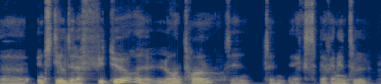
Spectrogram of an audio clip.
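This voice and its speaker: In a very clean recording with a silent background, a man with a strong English accent speaks at a very slow pace, his somewhat breathy voice dark and mellow in tone, with lively intonation and big swings in loudness. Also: medium pitch for a man. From England. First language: English (speaking French). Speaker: novelist. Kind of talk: talk about his book. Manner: halting, many hesitations.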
